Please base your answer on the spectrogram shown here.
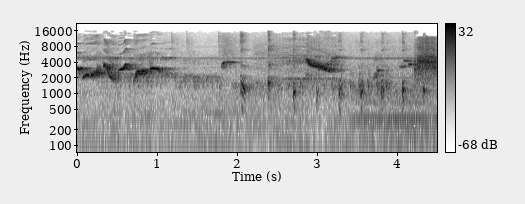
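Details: Tame caged Chinese hwamei singing as its cage is carried by hand; loud, even-voiced whistled phrases that slur up and down, broken by short sharp notes and a brief bright burst at the end.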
